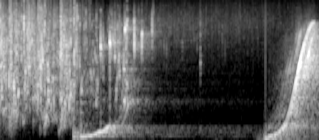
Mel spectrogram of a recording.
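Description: A brief burst of splashing water, followed by a rising bubbly whoosh that holds steady, then another quick upward sweep, like something plunging into a bathtub and popping back up. No one speaks.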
